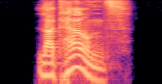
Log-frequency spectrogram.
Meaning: a municipality of Vorarlberg, Austria
- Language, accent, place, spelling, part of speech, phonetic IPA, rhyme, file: German, Germany, Berlin, Laterns, proper noun, [laˈtɛʁns], -ɛʁns, De-Laterns.ogg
